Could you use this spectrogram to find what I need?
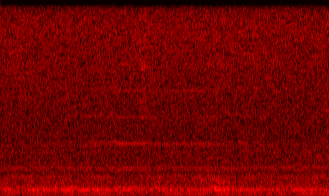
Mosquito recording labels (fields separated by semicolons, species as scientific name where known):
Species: Anopheles gambiae s.s.; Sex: female; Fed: unfed; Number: one; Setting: insect culture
